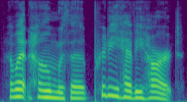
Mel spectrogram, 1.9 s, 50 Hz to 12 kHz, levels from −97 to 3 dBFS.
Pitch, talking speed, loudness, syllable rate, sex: 205 Hz, 255 wpm, -17 LUFS, 6.1 syllables/s, female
